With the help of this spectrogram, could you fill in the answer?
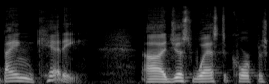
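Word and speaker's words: Banquete: driven there before but bangketi b-a-n-q-u-e-t-e now bang kitty sure sounds a lot like banquet in english and that would be because it is but bangkiti banketi is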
